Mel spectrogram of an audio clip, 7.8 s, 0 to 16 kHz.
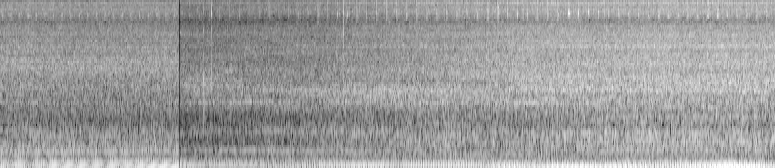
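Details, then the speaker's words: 2010-13 Ford Transit van after serpentine belt tensioner replacement (old one threw the belt), weak battery: brief crank then steady even idle with no belt chirp or rattle; pulley stable, normal. "don't see where the pulley's moving any, so that might be all it was. I'm just going to let it idle for a while."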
